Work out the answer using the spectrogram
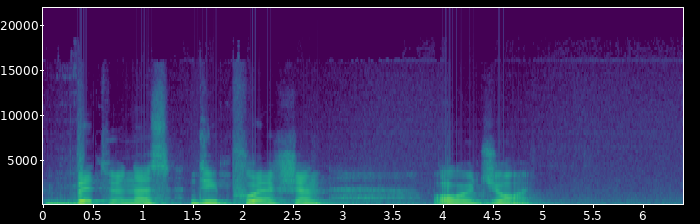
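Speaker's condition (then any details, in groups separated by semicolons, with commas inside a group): ALS; under neurologist care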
